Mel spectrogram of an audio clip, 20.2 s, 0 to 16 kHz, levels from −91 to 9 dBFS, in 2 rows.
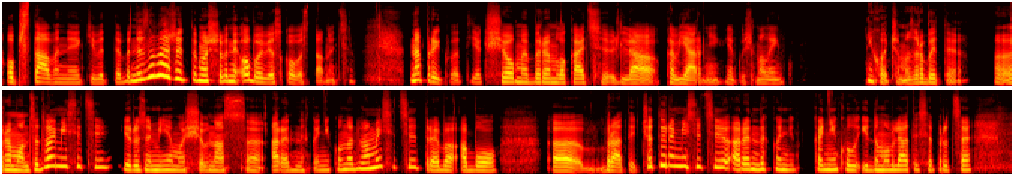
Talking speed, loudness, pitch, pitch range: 145 wpm, -27 LUFS, 220 Hz, 190-300 Hz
